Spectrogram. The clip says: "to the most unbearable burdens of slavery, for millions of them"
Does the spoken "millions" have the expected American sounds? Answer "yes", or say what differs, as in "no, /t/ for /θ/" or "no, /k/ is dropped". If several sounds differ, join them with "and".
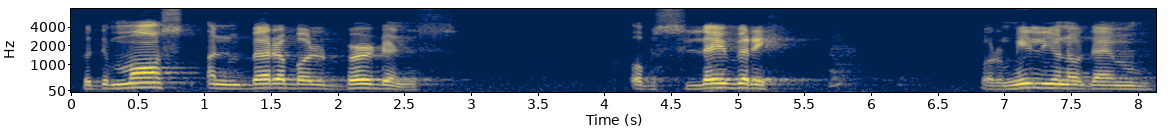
no, /z/ is dropped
